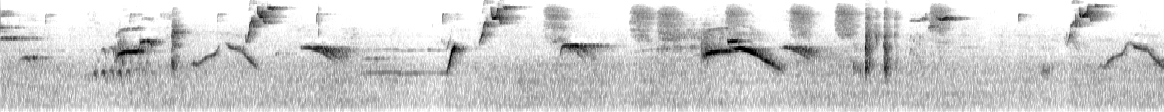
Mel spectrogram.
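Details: Starling recorded close up, singing a varied, playful medley of high whistles, upward and downward slurs, squeaky notes and sharp clicks, delivered in separate short phrases with brief pauses.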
